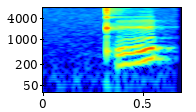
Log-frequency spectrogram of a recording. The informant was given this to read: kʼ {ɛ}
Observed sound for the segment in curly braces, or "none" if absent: ʏ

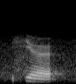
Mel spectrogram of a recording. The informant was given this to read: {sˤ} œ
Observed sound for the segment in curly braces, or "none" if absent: sʲ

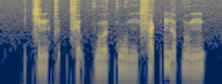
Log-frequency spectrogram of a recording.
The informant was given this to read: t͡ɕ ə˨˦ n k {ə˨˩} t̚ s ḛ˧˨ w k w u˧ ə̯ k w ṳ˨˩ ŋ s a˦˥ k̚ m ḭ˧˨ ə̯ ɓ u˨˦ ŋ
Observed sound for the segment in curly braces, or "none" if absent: ə˨˩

